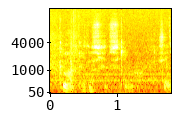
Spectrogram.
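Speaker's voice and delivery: soft, urgent, unvoiced whisper.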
